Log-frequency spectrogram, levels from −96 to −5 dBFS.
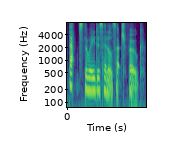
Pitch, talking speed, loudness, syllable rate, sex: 195 Hz, 265 wpm, -21 LUFS, 5.4 syllables/s, female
